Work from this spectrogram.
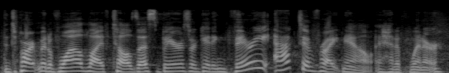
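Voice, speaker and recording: A woman's voice: fairly low pitch, lively intonation, fairly quick, a bit bright, slight background noise. An American woman reading scripted morning news as a television anchor.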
